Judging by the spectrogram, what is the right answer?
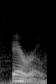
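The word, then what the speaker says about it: faro: Now, level 4 is what's called a Pharaoh shuffle. Not like the Egyptian pharaohs, it's spelled F-A-R-O, and it's actually named after an old gambling game from the 1800s.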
